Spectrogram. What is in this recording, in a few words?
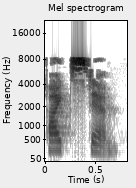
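"pipe stem", English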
